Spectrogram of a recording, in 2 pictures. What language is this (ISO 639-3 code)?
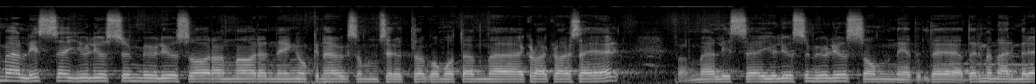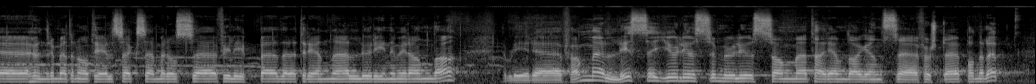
nor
